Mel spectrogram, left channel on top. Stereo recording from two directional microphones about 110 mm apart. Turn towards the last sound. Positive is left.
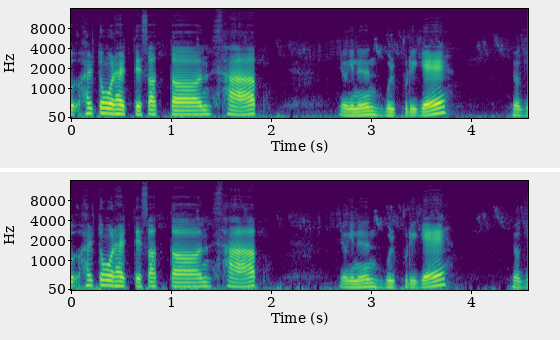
turn(degrees=30)  # may be behind; listen again after turning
